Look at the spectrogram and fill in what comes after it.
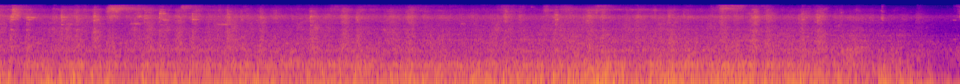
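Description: Loaded freight train passing close by, steel wheels clattering over the rail joints with intermittent high squealing. The sound falls away near the end as the brake van at the tail goes by.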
